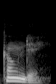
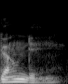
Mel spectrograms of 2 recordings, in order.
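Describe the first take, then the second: First: It starts with a plain, unaspirated K. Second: It starts with a voiced G sound. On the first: The speaker calls it right. "It's kaunde with a plain K" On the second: The speaker calls it wrong. "it's not gaunde with an English G"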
